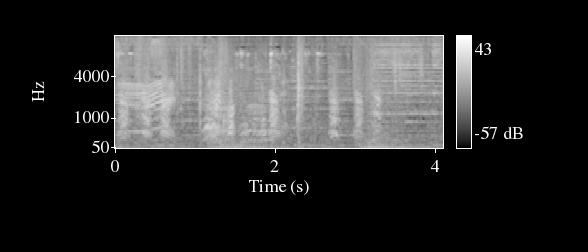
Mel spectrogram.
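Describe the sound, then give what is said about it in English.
A dog barks and yips as it chases a bicycle along a road. The sharp barks come in repeated bursts, mixed with voices and other busy sounds. “A dog chases them.”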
